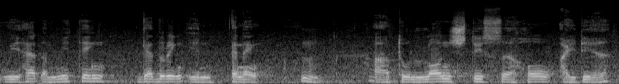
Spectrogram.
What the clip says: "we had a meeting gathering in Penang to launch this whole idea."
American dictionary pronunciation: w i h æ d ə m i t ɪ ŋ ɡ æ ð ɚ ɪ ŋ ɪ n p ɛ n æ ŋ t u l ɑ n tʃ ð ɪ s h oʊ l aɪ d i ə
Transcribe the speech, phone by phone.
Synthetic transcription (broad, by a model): w i h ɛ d ə m i t ɪ ŋ ɡ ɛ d ɚ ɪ ŋ ɪ n p ɛ n æ ŋ t u l ɑ n tʃ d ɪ s h oʊ l aɪ d i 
